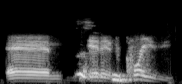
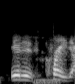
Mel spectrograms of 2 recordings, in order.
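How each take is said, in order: First: "is" stretched slow and heavy; "and it is crazy" drawn out; stress on is. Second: Said in the usual way. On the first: Real, not acted. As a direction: lean on "is" in "it is crazy".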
